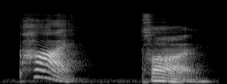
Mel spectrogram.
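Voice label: "pai4", Mandarin Chinese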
